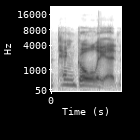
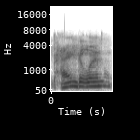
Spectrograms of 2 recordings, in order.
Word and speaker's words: pangolin: Okay, I want you guys to imagine this, like, big dog mixed with a pangolian, you know? Oh no! I'm sorry. Mongolian. You mean pangolin?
